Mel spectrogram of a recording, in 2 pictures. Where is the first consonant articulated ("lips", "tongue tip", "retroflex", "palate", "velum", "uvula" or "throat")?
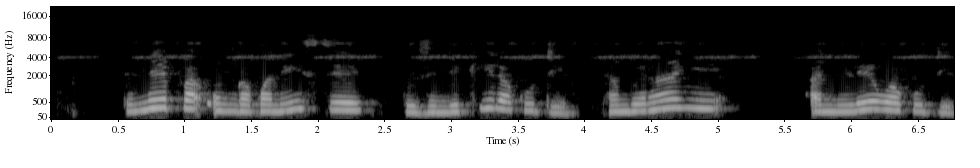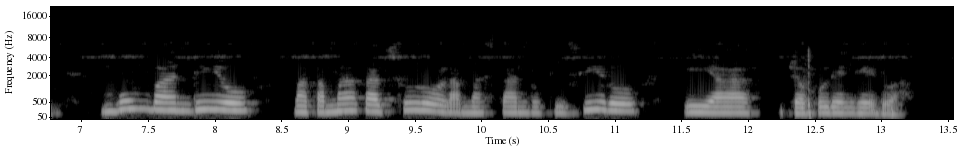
tongue tip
